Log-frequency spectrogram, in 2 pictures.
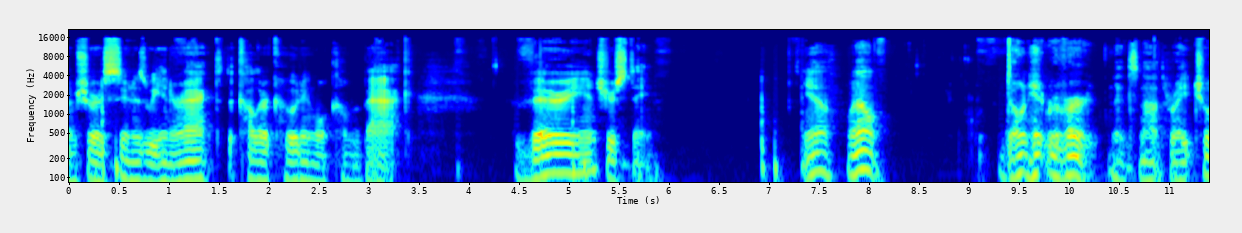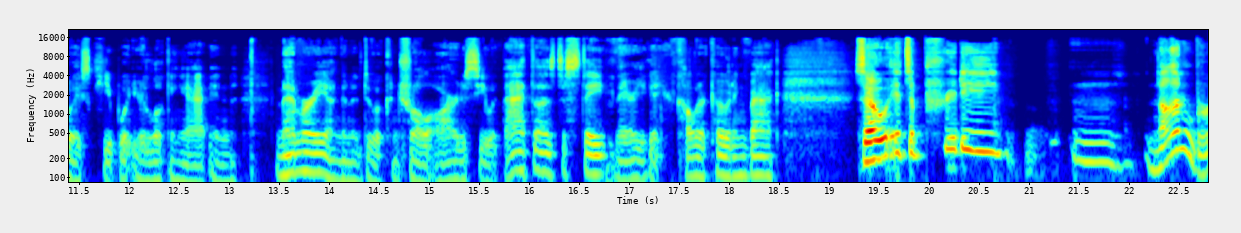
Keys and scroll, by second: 10.7 ctrl+r.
